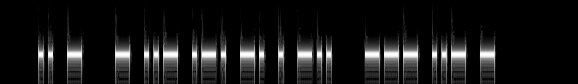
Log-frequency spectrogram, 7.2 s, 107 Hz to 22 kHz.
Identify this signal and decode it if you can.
Morse code, heard as a keyed tone, about 20 wpm, 700 Hz. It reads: IT TURNED OUT
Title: Build A Phrase - 5-Word Phrases - 20wpm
